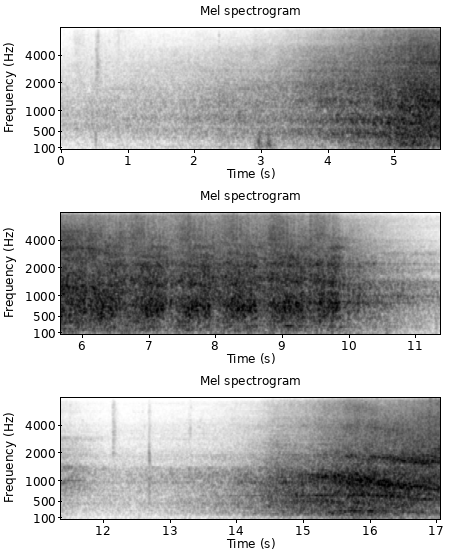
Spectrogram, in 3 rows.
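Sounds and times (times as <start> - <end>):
train wheels rushing on rails: 2.2 - 12.2, 13.8 - 17.0.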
